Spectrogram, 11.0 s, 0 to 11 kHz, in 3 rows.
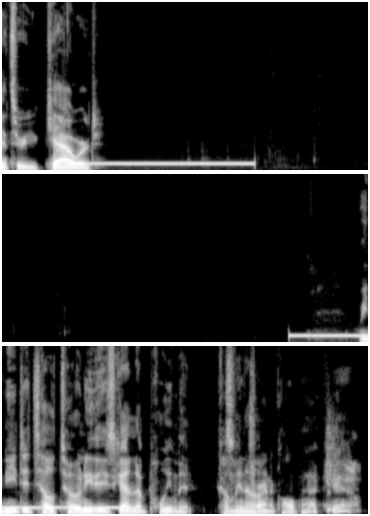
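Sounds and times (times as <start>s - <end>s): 
speech: 0.0s - 1.0s, 7.2s - 10.9s
telephone dial tone after a call hangs up: 1.0s - 2.6s, 6.6s - 7.3s.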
